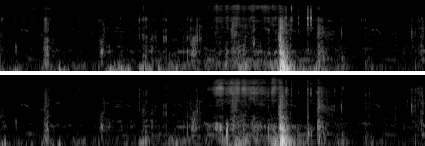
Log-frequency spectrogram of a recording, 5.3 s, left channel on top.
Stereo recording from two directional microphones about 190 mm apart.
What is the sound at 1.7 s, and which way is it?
Pig, 55° left (ahead or behind).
